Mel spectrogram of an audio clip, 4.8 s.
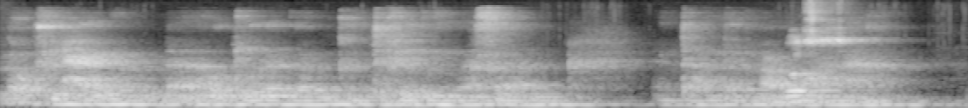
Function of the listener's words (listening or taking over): taking over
